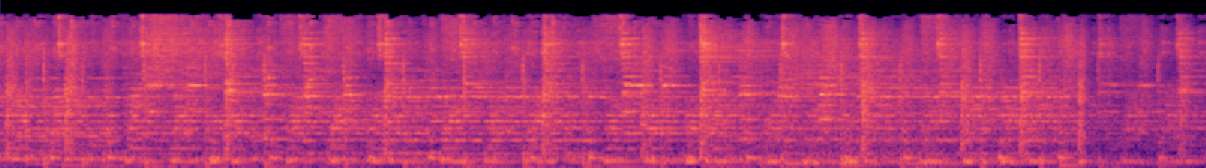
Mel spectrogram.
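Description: Steel band music: steelpans playing a tune over a steady drum beat.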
